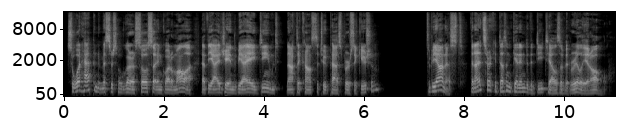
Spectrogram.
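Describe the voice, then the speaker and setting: A man's voice: on the low side, animated, a little fast, a bit bright. A man with a slightly nasal voice from a cold, hosting a legal podcast in scripted narration with casual asides. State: has a cold. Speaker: podcast host; lawyer.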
